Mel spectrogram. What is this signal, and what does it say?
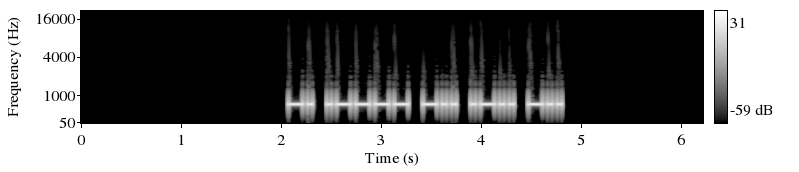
Morse code, heard as a keyed tone, about 25 wpm, 700 Hz. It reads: N1DLD
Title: USA Call Signs - 5 Characters - Repeated 2x - 25wpm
